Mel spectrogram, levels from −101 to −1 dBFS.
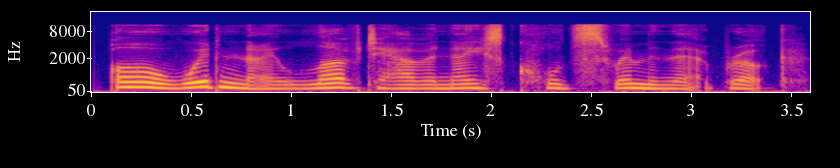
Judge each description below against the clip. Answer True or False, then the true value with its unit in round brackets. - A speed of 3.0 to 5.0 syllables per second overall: True (3.9 syllables/s)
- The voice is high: True (200 Hz)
